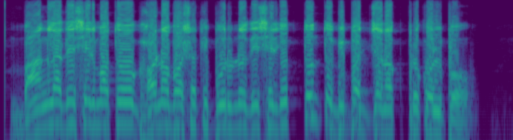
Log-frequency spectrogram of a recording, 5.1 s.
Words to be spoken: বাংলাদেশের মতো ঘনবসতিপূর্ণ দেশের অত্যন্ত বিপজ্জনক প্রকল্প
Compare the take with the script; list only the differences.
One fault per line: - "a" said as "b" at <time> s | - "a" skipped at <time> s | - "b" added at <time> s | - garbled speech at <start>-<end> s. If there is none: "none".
none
